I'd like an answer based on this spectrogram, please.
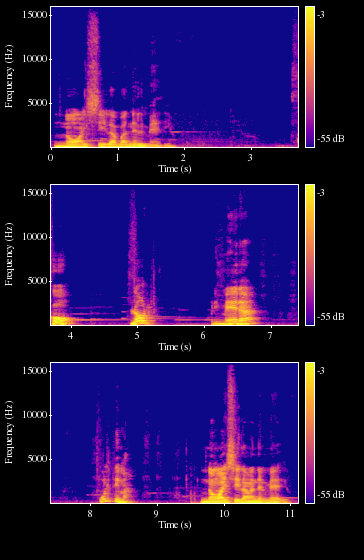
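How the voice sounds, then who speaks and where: Animated male teacher spelling out syllables. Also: medium pitch, soft background music. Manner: dictates words slowly, splitting syllables; encouraging, praising pupils. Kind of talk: online reading and spelling lesson for children.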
